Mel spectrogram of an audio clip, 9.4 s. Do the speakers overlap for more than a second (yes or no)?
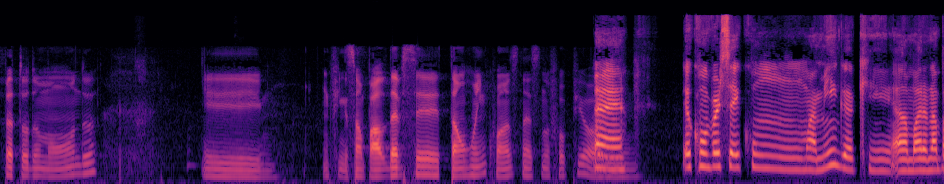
no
